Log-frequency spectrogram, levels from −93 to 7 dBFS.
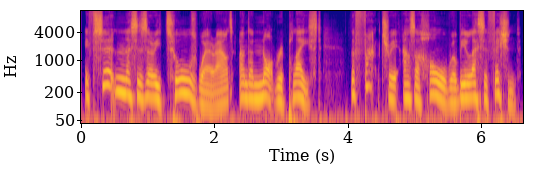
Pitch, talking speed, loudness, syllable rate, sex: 150 Hz, 170 wpm, -15 LUFS, 5.3 syllables/s, male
